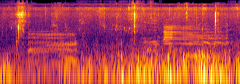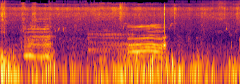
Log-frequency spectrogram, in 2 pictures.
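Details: Cattle in a herd bounding down a green hill in the countryside give about five moos in quick succession. Some calls are short and others rise and fall, over constant low rumbling and clatter.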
